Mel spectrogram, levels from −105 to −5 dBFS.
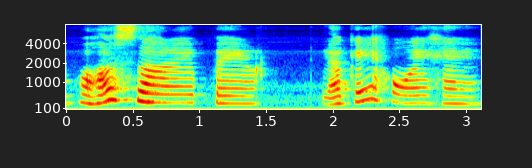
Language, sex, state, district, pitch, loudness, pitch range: Hindi, female, Madhya Pradesh, Bhopal, 270 Hz, -19 LUFS, 260-305 Hz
